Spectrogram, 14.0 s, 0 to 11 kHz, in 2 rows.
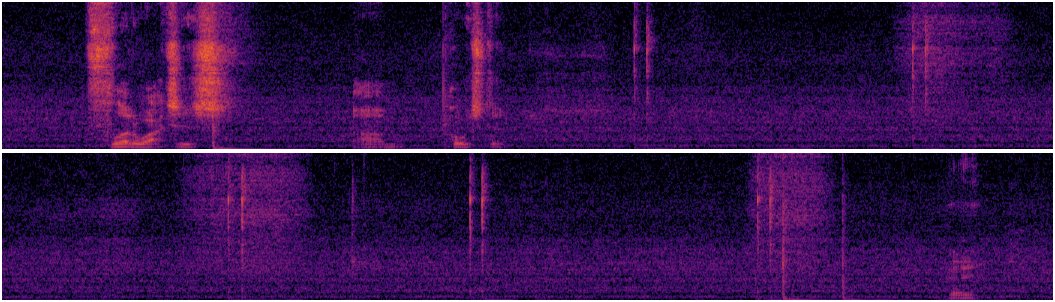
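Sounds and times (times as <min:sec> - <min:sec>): low room hum: 0:00.0 - 0:14.0
computer mouse clicks: 0:04.2 - 0:04.4, 0:06.0 - 0:06.3, 0:08.4 - 0:09.4, 0:10.1 - 0:10.4, 0:12.0 - 0:12.8.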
